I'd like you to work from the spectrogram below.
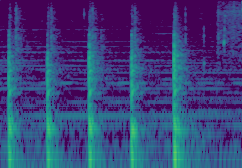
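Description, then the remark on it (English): Five soft, dull knocks on the back door of a bungalow at night land in a steady, evenly spaced rhythm. Each is a muted thud that fades quickly, with no voices around them. “Five soft knocks sound again coming from the back door.”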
